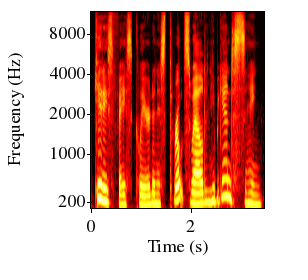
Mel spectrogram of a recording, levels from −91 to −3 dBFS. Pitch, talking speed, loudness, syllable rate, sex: 195 Hz, 190 wpm, -19 LUFS, 4.6 syllables/s, female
